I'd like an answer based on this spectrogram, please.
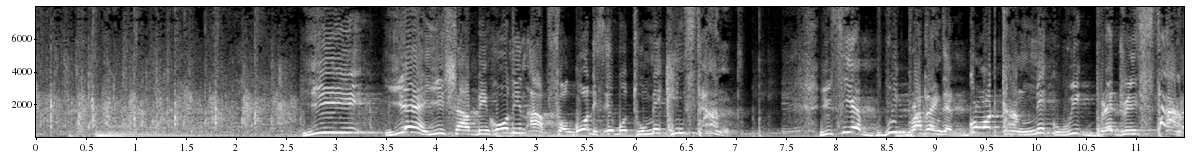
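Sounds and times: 
audience clapping hands: 0:00.0 - 0:04.5
speech: 0:02.7 - 0:07.2, 0:07.8 - 0:11.4.

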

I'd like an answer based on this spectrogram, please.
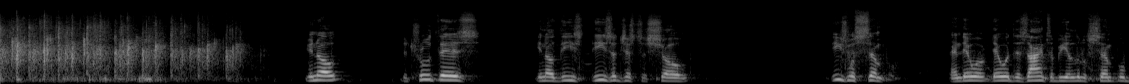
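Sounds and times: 
group clapping: 0:00.0 - 0:02.8
speech: 0:03.1 - 0:07.0, 0:08.3 - 0:11.2.

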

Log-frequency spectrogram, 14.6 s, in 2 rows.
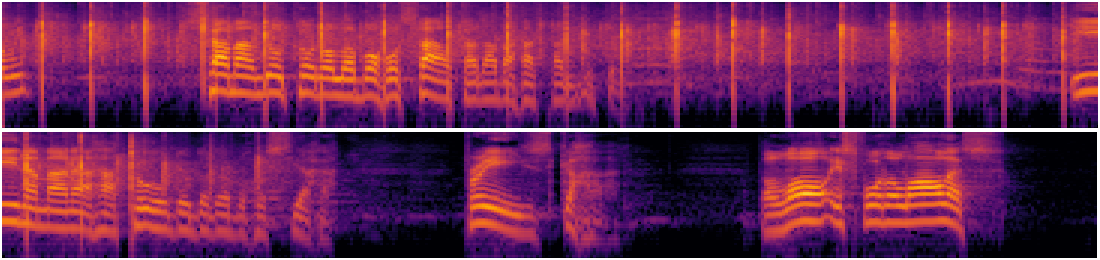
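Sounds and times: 
speech: 0:00.0 - 0:00.5, 0:01.4 - 0:04.2, 0:07.1 - 0:09.6, 0:10.4 - 0:11.4, 0:12.4 - 0:14.0
audience clapping: 0:00.0 - 0:09.5.

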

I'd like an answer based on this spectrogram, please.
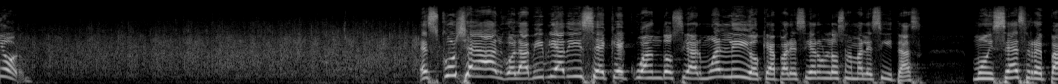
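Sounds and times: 
speech: 0:00.0 - 0:00.5, 0:04.2 - 0:10.5
audience applause: 0:00.3 - 0:04.4.

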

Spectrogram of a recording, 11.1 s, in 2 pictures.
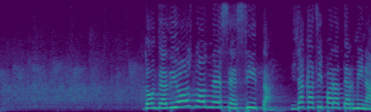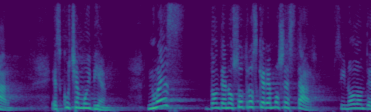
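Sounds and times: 
audience applauding: 0:00.0 - 0:02.5
speech: 0:02.1 - 0:11.1.

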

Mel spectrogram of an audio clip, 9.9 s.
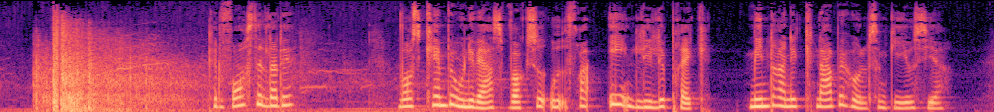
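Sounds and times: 
firework rocket bursting with a big bang: 0:00.3 - 0:02.1
speech: 0:02.1 - 0:03.1, 0:04.0 - 0:09.5.

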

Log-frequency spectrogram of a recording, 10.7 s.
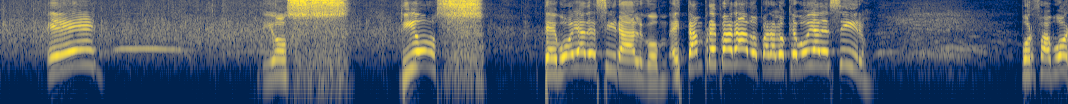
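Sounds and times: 
church congregation applause: 0:00.0 - 0:05.6
speech: 0:00.4 - 0:01.2, 0:02.6 - 0:08.8, 0:10.2 - 0:10.6.

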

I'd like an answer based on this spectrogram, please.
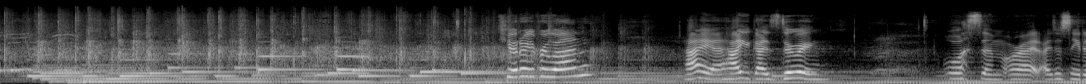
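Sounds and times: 
audience applause: 0:00.0 - 0:07.5
speech: 0:06.9 - 0:08.3, 0:09.5 - 0:10.8.

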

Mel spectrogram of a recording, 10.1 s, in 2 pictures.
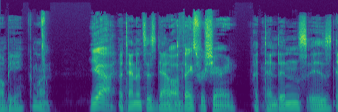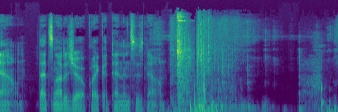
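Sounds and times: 
speech: 0:00.0 - 0:08.4
person falling into a chair, breaking it: 0:07.6 - 0:09.0.

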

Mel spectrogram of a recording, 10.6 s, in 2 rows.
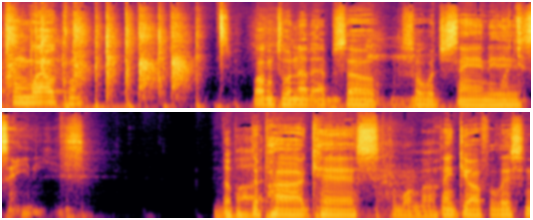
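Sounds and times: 
hand claps: 0:00.0 - 0:02.3
speech: 0:00.1 - 0:00.9, 0:02.5 - 0:06.2, 0:07.4 - 0:10.5.

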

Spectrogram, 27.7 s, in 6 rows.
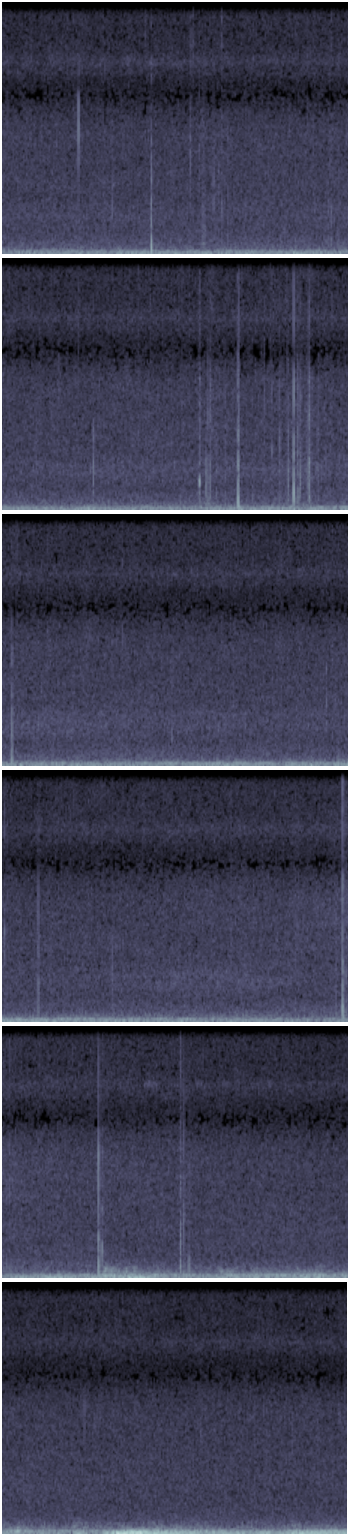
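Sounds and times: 
light rain in a forest: 0:00.0 - 0:27.6.

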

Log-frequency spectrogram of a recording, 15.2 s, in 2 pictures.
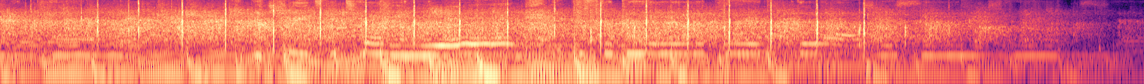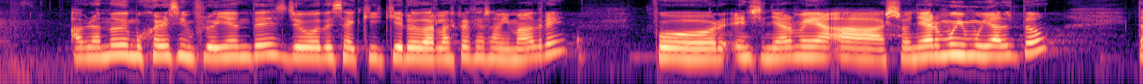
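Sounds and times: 
audience applause: 0:00.1 - 0:07.3
speech: 0:08.2 - 0:15.2.

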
